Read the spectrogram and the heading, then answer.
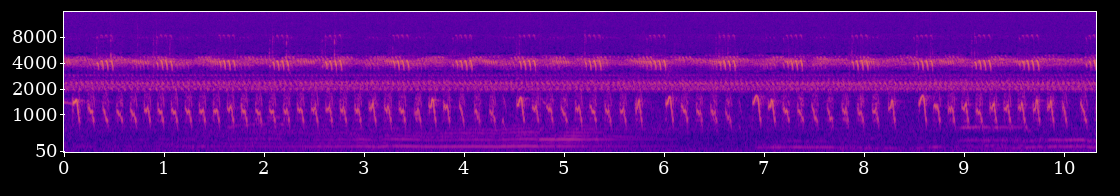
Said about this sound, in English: I soon discover an elf owl, yelping from the sea of mesquite trees that populate the flats along the river. Only 6 inches in height and North America's smallest owl, this endearing species is commonly heard in the Cottonwood Campground area.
